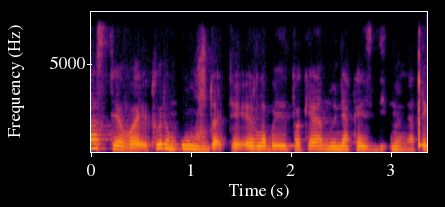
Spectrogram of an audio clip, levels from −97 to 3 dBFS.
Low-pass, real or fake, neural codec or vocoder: 7.2 kHz; real; none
